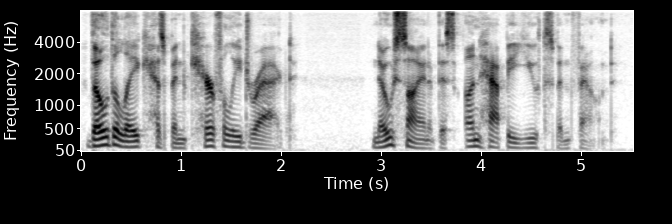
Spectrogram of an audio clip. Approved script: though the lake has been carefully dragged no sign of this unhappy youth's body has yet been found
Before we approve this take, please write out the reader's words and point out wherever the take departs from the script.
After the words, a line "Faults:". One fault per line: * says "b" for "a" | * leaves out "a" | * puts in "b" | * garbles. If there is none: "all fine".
though the lake has been carefully dragged no sign of this unhappy youth's been found
Faults:
* leaves out "body has yet"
